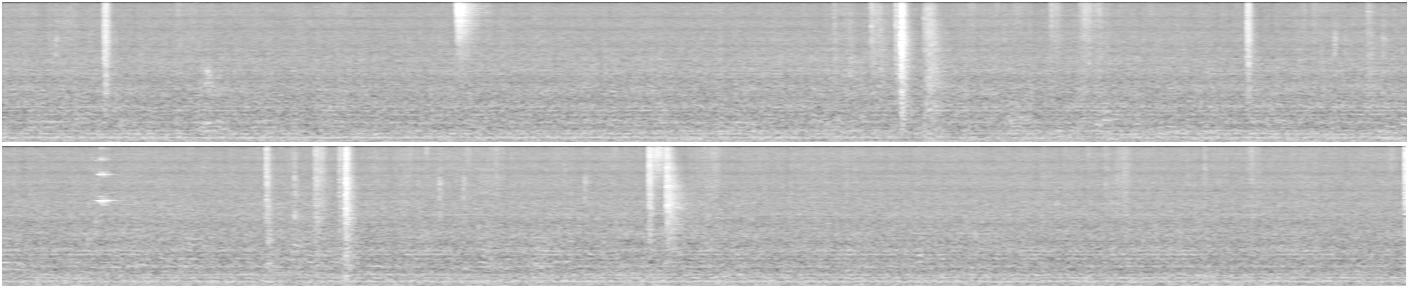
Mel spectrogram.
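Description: Dough slaps and thuds softly onto a padded cushion.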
